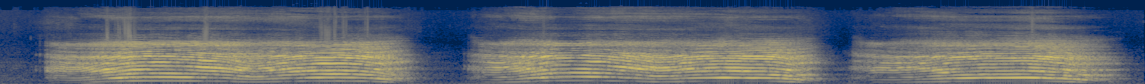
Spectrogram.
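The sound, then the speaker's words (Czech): Three long, moaning roars from a deer call instrument imitate a young, searching red deer stag, each about three and a half seconds, with rich harmonics and a wavering pitch, separated by brief pauses. “Já jsem vám teď tady předvedl ukázku mladého hledajícího jelena.”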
